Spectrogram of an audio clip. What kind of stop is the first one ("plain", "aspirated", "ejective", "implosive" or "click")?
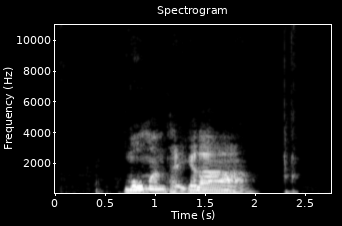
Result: aspirated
